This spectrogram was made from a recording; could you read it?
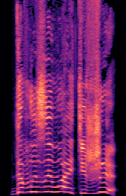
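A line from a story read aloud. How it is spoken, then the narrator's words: Shouting. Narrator (Russian): закричал Дориан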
